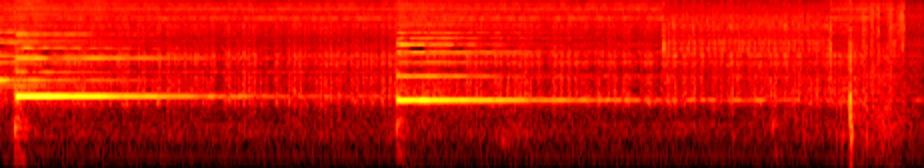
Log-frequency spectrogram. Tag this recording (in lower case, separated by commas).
music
